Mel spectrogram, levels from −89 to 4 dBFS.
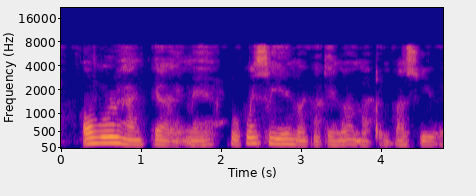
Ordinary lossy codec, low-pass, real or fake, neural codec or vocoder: AAC, 32 kbps; 7.2 kHz; fake; codec, 16 kHz, 2 kbps, FreqCodec, larger model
